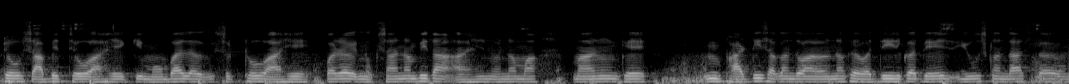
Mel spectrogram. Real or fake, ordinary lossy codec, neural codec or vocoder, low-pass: real; none; none; none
